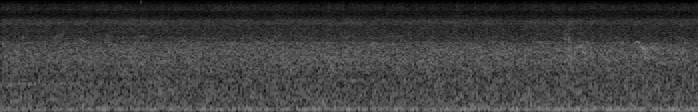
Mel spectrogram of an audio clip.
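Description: Distant approaching diesel train: a steady low rumble and hiss that grows slightly louder, mixed with wind buffeting the microphone. A few faint bird chirps near the end.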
